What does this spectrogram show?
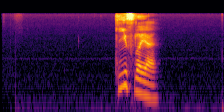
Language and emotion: Russian, neutral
